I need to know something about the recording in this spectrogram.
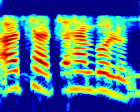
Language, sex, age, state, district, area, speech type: Bengali, female, 18-30, West Bengal, North 24 Parganas, rural, conversation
